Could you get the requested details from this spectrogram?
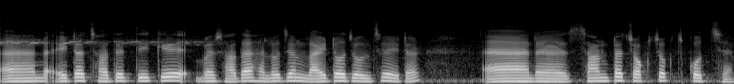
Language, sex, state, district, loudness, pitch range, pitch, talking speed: Bengali, male, West Bengal, Paschim Medinipur, -15 LUFS, 140-165 Hz, 150 Hz, 115 wpm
